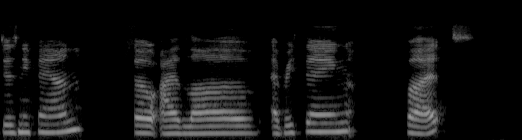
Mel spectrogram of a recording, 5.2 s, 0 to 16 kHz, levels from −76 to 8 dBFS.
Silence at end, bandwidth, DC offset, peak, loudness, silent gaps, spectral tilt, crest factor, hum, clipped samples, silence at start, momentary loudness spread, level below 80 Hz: 0.5 s; 9.6 kHz; under 0.1%; -16 dBFS; -33 LUFS; 3.61-3.82 s, 3.96-4.07 s; -4.5 dB/octave; 18 dB; none; under 0.1%; 0 s; 10 LU; -78 dBFS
